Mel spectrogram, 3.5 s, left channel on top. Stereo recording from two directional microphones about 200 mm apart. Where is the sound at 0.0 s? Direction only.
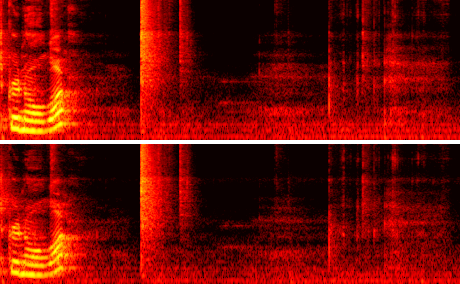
45° left (ahead or behind).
